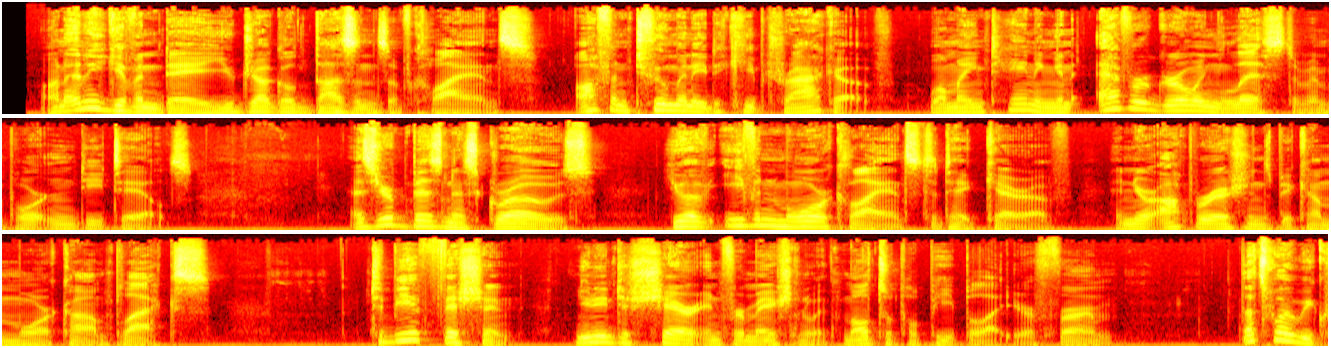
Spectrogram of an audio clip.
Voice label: Teen; kid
